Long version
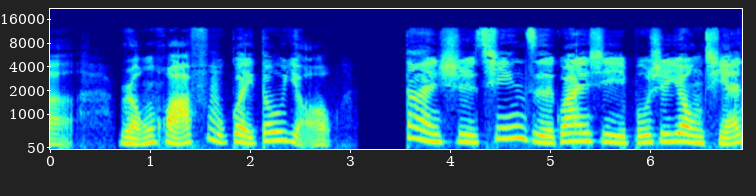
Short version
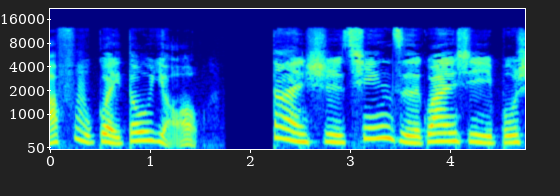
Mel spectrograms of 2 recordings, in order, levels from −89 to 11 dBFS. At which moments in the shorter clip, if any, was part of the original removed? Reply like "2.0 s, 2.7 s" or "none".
none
